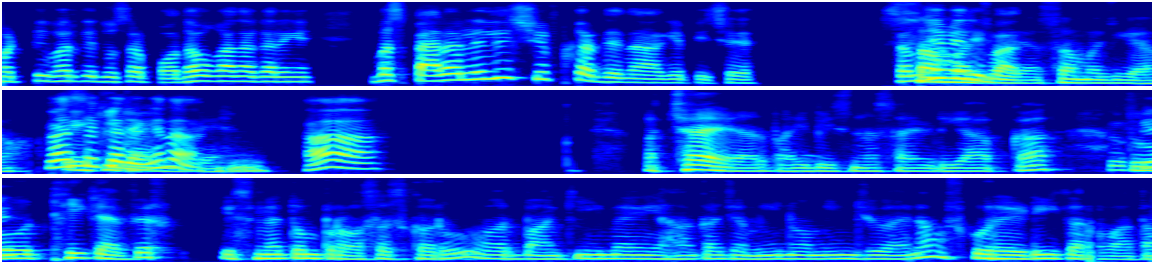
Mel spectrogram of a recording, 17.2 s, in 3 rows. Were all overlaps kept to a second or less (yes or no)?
yes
